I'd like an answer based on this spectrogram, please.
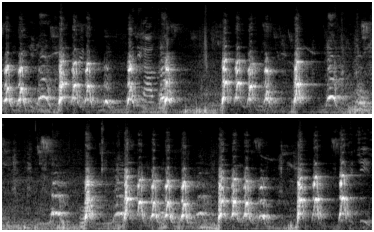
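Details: Unruly German Shepherd in its second training lesson barks almost continuously, sharp yappy barks in rapid runs of several, with short gaps between volleys and a few whining yelps mixed in.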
